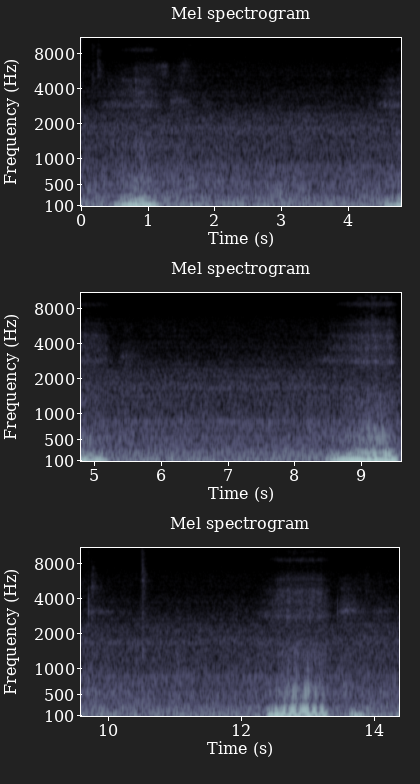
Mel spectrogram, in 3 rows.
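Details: Sleeping dog snoring like a human: deep, low rumbling snores, four in about fourteen seconds (around 15 per minute), with quiet pauses between.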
